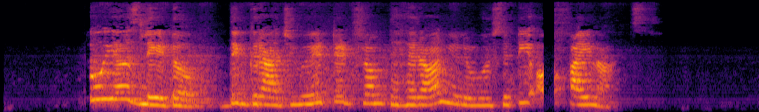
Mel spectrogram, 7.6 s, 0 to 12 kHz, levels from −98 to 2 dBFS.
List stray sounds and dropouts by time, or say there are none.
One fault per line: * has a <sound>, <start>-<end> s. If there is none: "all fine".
* has a dropout, 5.4-5.5 s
